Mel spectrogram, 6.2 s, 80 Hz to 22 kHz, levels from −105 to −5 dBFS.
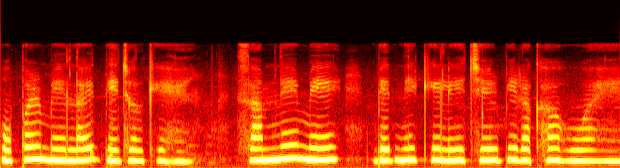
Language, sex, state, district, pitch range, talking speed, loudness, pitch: Hindi, female, Arunachal Pradesh, Papum Pare, 255-275 Hz, 165 wpm, -13 LUFS, 265 Hz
